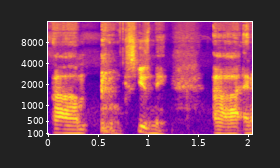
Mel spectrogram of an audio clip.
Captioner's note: clears throat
